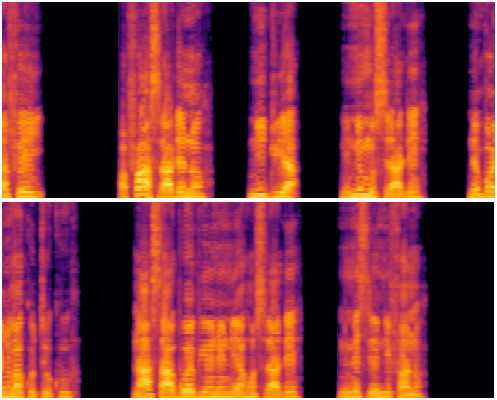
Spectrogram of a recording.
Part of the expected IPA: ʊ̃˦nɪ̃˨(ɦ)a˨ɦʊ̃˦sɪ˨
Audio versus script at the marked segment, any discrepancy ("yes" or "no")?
yes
